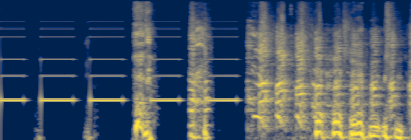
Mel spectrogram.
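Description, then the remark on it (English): A steady electronic beep tone repeats several times in a quick, even rhythm with short clicks between, then gives way to loud, jumbled voices and laughter. “Beep, beep, beep, beep, beep. Beep, beep.”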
